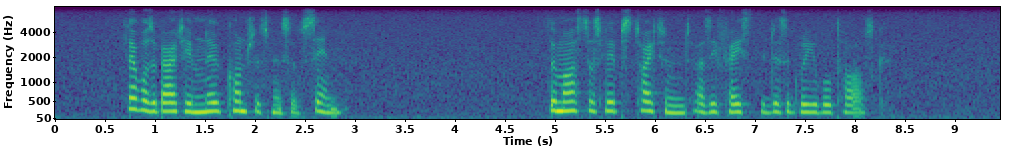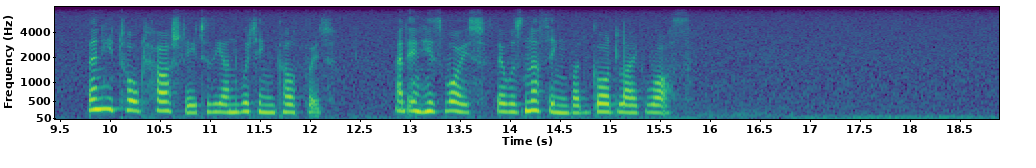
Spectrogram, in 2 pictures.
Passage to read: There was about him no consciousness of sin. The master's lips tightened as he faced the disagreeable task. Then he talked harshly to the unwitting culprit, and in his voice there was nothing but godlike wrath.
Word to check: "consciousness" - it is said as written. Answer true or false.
true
